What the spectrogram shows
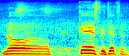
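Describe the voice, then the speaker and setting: A man's voice: high-pitched, steady tone, very slow. A man preaching a sermon in a church, emphatic and repeating his key phrases. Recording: long reverb in a church hall.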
